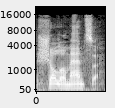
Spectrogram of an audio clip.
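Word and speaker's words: Scholomance: says it wrong no in english it's definitely scolomance in english but the original word is sholomansa all right when you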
